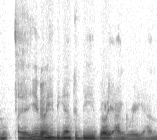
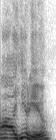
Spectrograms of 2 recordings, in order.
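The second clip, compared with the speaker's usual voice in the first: voicing the rabbi; 9 semitones higher, 8 dB louder than usual. Rabbi answers on phone.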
